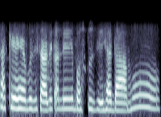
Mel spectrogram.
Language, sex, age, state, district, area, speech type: Assamese, female, 18-30, Assam, Charaideo, rural, conversation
